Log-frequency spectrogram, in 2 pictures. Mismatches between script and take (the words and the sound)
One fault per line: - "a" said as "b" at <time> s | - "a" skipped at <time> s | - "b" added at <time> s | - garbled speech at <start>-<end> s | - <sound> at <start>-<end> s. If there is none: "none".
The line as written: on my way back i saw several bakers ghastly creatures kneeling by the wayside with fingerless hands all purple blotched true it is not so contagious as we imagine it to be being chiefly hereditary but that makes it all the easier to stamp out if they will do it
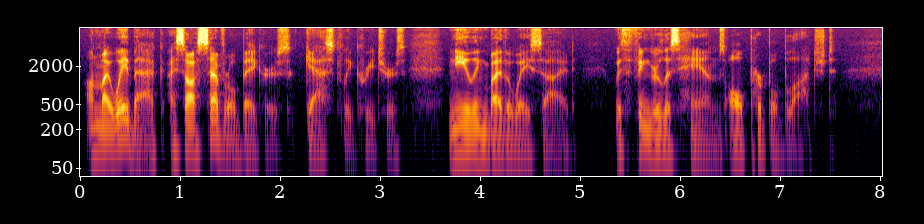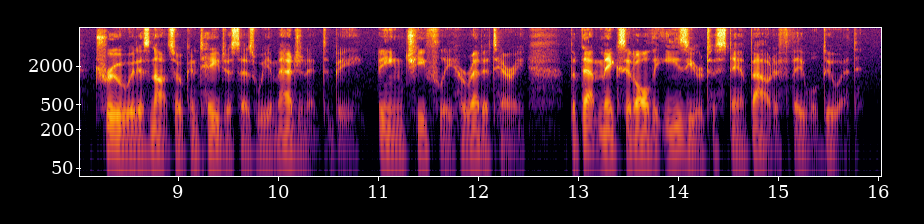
none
